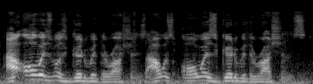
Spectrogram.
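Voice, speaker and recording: A man's voice: fairly high pitch, animated, fast talker, a little hiss or hum, poor audio. A young man livestreaming, chatting casually while eating, in a jokey, folksy put-on American drawl. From Sweden. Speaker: streamer.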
